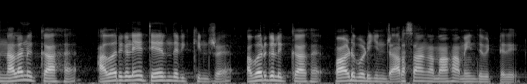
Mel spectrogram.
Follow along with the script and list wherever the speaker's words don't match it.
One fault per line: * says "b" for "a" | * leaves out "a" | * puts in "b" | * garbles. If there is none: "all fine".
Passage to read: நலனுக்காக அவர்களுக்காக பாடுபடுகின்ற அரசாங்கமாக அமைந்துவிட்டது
* puts in "அவர்களே தேர்ந்தெடுக்கின்ற"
